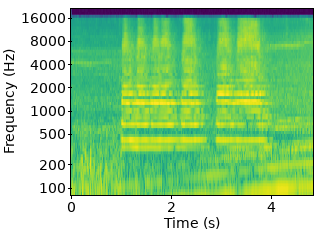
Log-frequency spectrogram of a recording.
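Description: A horn on a railcar mover sounds several short blasts.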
